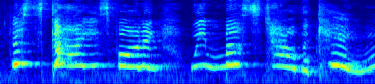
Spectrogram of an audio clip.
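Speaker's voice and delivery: high, loud bird panic; shrill-pitched group alarm; squawking and clucking. A narrator's reading. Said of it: "squawking and clucking".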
